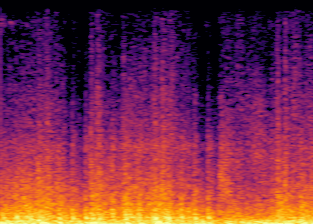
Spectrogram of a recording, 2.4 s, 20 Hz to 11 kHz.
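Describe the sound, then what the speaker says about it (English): Artillery fire in the WWII strategy game Steel Division Normandy 44 during fighting in Normandy hedgerows: a dense, continuous barrage of overlapping booms and rumbling blasts, loud and unbroken throughout. "Pull in more artillery."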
